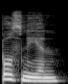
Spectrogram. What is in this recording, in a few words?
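"bosnian", British English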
